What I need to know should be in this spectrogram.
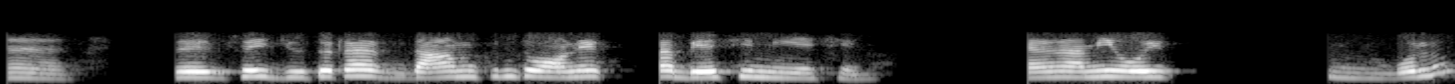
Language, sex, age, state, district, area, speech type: Bengali, female, 45-60, West Bengal, North 24 Parganas, urban, conversation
